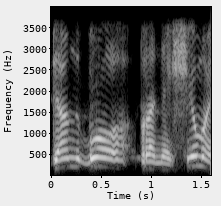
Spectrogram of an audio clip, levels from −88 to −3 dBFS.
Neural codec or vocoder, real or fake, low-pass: autoencoder, 48 kHz, 128 numbers a frame, DAC-VAE, trained on Japanese speech; fake; 3.6 kHz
